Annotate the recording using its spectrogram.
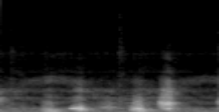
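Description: Moog Moogerfooger analog effects units producing electronic tones whose pitch keeps sweeping down and back up, in uneven pulses a few times a second.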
